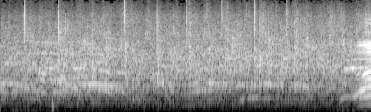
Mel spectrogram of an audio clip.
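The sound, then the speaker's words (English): An audience claps their hands in a steady, dense wash of applause, with scattered cheers and voices rising over it and growing louder at the end. “He has broken down that wall. Clap your hands.”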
